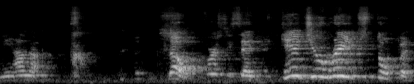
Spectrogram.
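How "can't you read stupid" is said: thick, heavy put-on Italian accent, pitched up. Realtor retells what a man said on the phone: heavy Italian accent. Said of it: "he said in a very heavy Italian accent".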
